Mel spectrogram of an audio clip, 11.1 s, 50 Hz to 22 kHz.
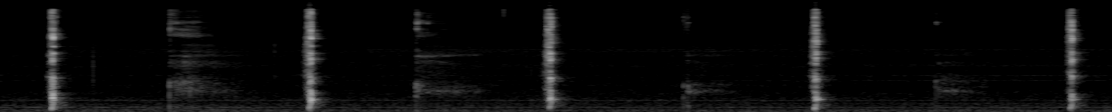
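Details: Person with intractable hiccups since December 2015, with choking spasms, belching and developing achalasia III, in 12-hour daily episodes. Sharp hiccups about every 2.5 seconds with small gulping sounds between.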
